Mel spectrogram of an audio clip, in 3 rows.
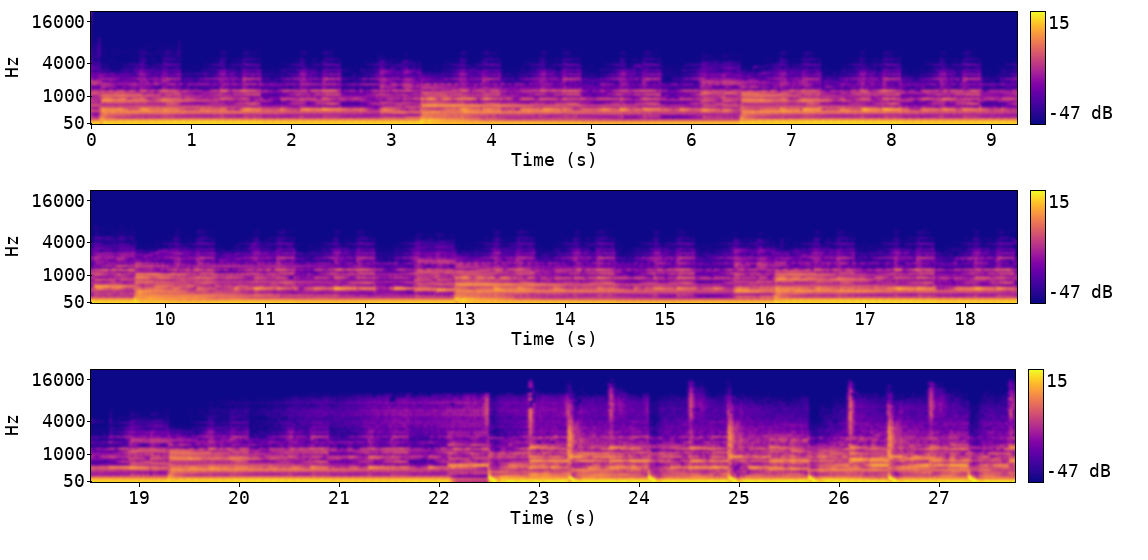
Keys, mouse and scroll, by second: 2.9 click, 7.0 click, 8.6 Left, 9.8 Right, 10.8 click, 12.6 alt+scroll up 1, 13.7-14.3 scroll down 2, 14.4 alt+scroll up 1, 15.0 click, 15.5 t, 15.8-18.9 drag, 21.7 v, 22.2 scroll up 1, 22.7 scroll down 1, 23.2 alt+scroll up 1, 23.6 scroll down 1, 24.6 click.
